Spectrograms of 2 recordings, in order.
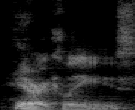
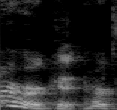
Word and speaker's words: Heracles: Heracles. Okay. Or Hercules. Hercules. Heracles is the Greek version. The Greek pronunciation.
